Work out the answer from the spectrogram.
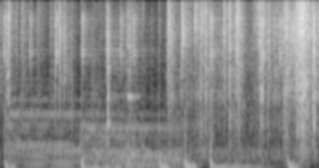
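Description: Package being opened with a pocket knife: crinkling plastic packaging and a few sharp cracks and taps over a continuous droning tonal background with several downward-sweeping low tones.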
